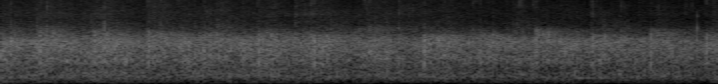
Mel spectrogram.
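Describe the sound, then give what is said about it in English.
A crowd applauds people who have just shared, steadily, a dense, even wash of clapping that holds at a constant moderate level for the whole few seconds without fading. “Maybe give them a round of applause.”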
